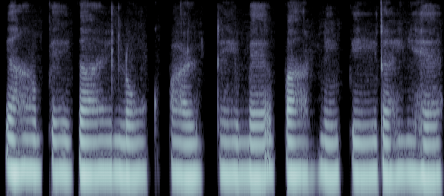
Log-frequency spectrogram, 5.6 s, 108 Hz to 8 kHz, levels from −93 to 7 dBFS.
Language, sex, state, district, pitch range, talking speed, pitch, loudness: Hindi, female, Bihar, Supaul, 175-180 Hz, 110 wpm, 175 Hz, -23 LUFS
